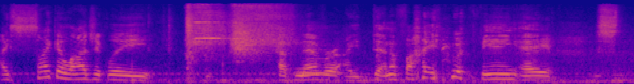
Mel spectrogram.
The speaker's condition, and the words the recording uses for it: Stuttering. I'm not trying to hide it, and I'm not trying to not stutter, and I like it a lot more than I had been living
